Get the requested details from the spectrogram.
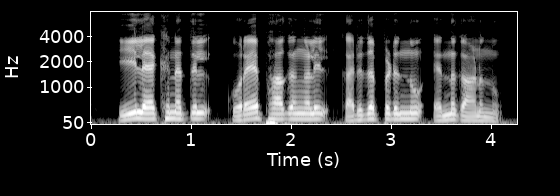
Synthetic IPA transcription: iːle̞ːkʰɐnɐt̪ːilkure̞bʱaːɡɐŋːɐɭilkɐɾuðɐpːe̞ɽunːue̞nːɨkaːɳunːṵ

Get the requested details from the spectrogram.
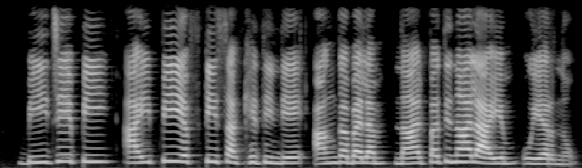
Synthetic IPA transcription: biːd͡ʑe̞ːpːiɐjpiefʈisɐkʰjɐt̪ːinde̞ɐŋɡɐbɐlɐmnaːlpɐt̪ːinaːlaːjumujɐrnːu

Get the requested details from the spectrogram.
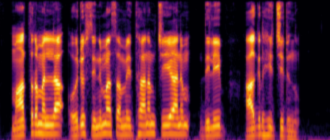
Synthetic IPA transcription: maːt̪rɐmɐlːɐʔo̞ɾusinimɐsɐmʋid̪ʱaːnɐmt͡ɕe̞jːaːnumd̪iliːb̚aːɡɾɐɦit͡ɕːiɾunːu

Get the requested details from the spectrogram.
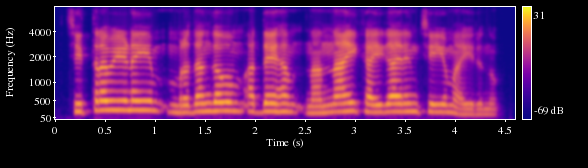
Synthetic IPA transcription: t͡ɕit̪rɐʋiːɳɐjumːrɨðɐŋɡɐʋumɐd̪ːe̞ːɦɐmnɐnːaːjikɐjɣaːɾɐmt͡ɕe̞jːumaːjiɾunːu

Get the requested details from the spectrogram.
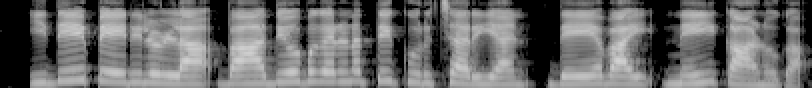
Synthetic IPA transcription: iðe̞ːpe̞ːɾiluɭːɐʋaːd̪jo̞ːbɐɣɐɾɐɳɐt̪ːikurit͡ɕːɐrijaːnd̪ejɐʋaːjnejkaːɳuɣɐ̰

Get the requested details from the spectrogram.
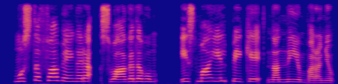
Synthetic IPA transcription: must̪ɐfɐʋeːŋɐɾɐsʋaːɡɐðɐʋum | ismaːjiːlpiːkːenɐnːijumpɐrɐɲːu

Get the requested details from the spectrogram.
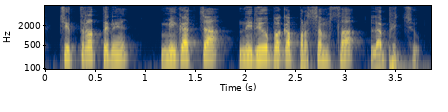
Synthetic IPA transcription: t͡ɕit̪rɐt̪ːinɨ | miɣɐt͡ɕːɐ | niɾuːbɐɣɐprɐɕɐmsɐlebʱit͡ɕːu

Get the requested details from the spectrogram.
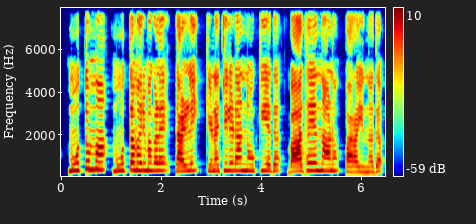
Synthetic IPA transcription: muːt̪ːumːɐmuːt̪ːɐmɐɾumɐɣɐɭe̞t̪ɐɭːikiɳɐtːiliɽaːnno̞ːkːijɐðɨbaːd̪ʱɐjenːaːɳɨpɐrɐjunːɐðɨ

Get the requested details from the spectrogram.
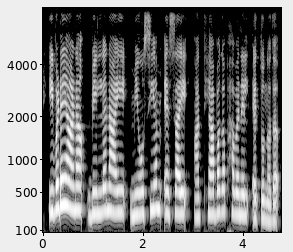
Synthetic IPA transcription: iʋiɽe̞jaːɳɨʋilːɐnaːjimjuːsijɐme̞sɐjɐd̪ʱjaːbɐɣɐbʱɐʋɐnile̞t̪ːunːɐðɨ

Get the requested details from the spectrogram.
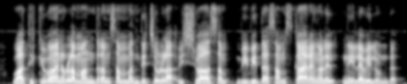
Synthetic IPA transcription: ʋɐd̪ʱikʲːuʋaːnuɭːɐmɐnd̪rɐmsɐmbʱɐnd̪ʱit͡ɕːuɭːɐʋiɕʋaːsɐmʋiʋid̪ʱɐsɐmskaːɾɐŋːɐɭilnilɐʋiluɳɖɨ

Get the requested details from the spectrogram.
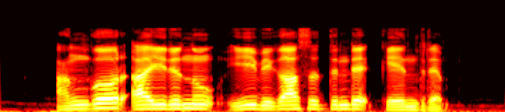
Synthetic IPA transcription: ɐŋɡo̞ːraːjiɾunːuiːʋiɣaːsɐt̪ːinde̞ke̞ːnd̪ɾɐm

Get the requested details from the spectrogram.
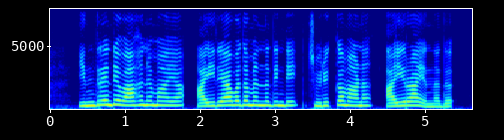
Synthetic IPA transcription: ind̪ɾɐnde̞ʋaːɦɐnɐmaːjɐːjɾjaːʋɐðɐme̞nːɐðinde̞t͡ɕuɾukːɐmaːɳɨ | ɐjraːe̞nːɐðɨ

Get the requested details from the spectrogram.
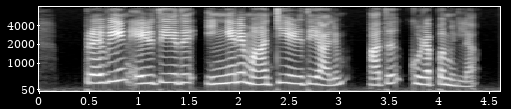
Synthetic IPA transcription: preʋiːɳɖe̞ɻuðːijɐðɨiŋːɐne̞maːtːie̞ɻuðːijaːlum | ɐðɨkuɻɐpːɐmilːɐ̰

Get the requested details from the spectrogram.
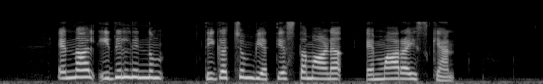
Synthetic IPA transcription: e̞nːaːlʔiðilninːum | t̪iɣɐt͡ɕːumʋjɐt̪jɐst̪ɐmaːɳɨ | e̞mːaːrɐjskʲaːn

